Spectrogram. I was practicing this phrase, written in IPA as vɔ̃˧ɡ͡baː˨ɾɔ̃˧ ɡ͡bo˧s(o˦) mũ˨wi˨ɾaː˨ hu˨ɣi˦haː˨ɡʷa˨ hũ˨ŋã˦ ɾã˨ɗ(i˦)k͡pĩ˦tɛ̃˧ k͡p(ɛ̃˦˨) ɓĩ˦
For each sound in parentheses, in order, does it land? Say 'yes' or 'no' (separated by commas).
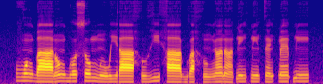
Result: yes, no, no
